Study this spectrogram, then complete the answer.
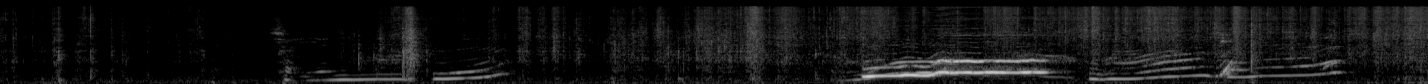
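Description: Paper and plastic wrapping rustle and crinkle as a package is opened.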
